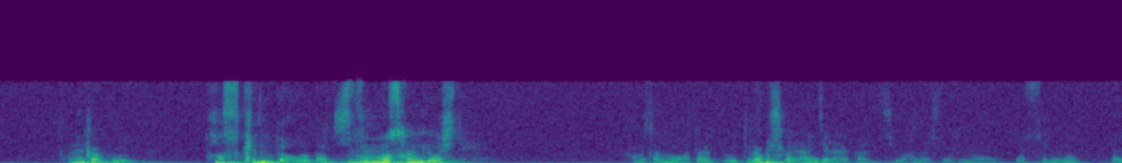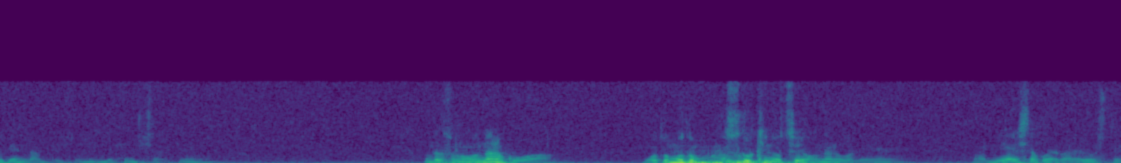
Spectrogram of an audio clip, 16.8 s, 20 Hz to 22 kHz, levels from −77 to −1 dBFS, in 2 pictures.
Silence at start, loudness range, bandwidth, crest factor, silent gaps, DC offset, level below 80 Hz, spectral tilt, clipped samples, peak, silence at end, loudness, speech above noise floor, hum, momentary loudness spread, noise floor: 0 s; 18 LU; 11.5 kHz; 24 dB; none; under 0.1%; -40 dBFS; -6.5 dB/octave; under 0.1%; -4 dBFS; 0 s; -26 LUFS; 22 dB; none; 24 LU; -49 dBFS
